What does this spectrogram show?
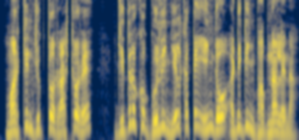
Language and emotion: Santali, angry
